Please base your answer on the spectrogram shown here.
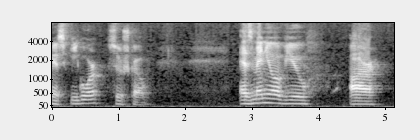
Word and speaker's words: Igor Sushko: Hello everyone, my name is Igor Sushko. As many of you are gonna hear me speak for the first time, please take note that my name is pronounced Igor Sushko.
